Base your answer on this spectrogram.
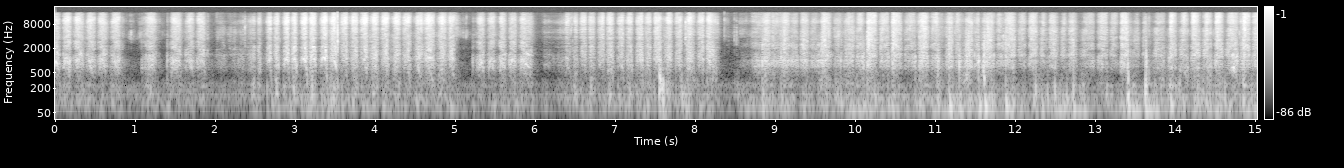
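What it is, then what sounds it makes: Leather ballet flat lining being brushed. A wooden bristle brush scrubs the foamy leather lining inside a black quilted leather ballet flat. The sound is a steady, rapid back-and-forth bristly rubbing and scratching, with short pauses, and it grows busier and louder in the last half.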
